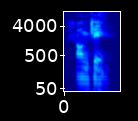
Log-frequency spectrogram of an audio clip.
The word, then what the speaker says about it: Shang-Chi: It's actually Shang-Chi.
